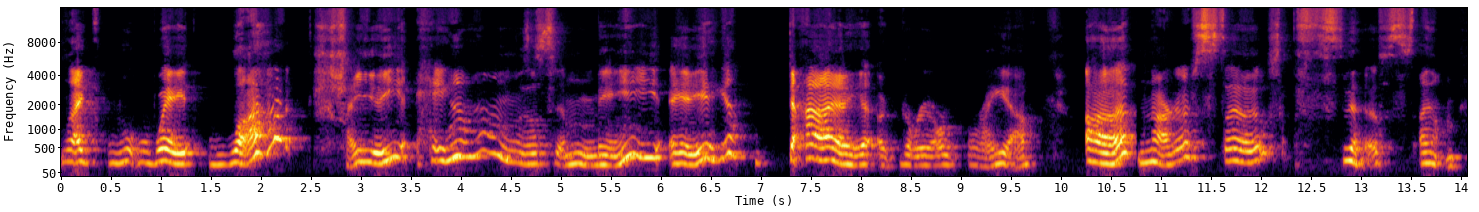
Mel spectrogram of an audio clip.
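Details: Adult woman with vocal tremor, which she attributes to over five decades of narcissistic abuse and trauma beginning at age five and affecting her body and nervous system.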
